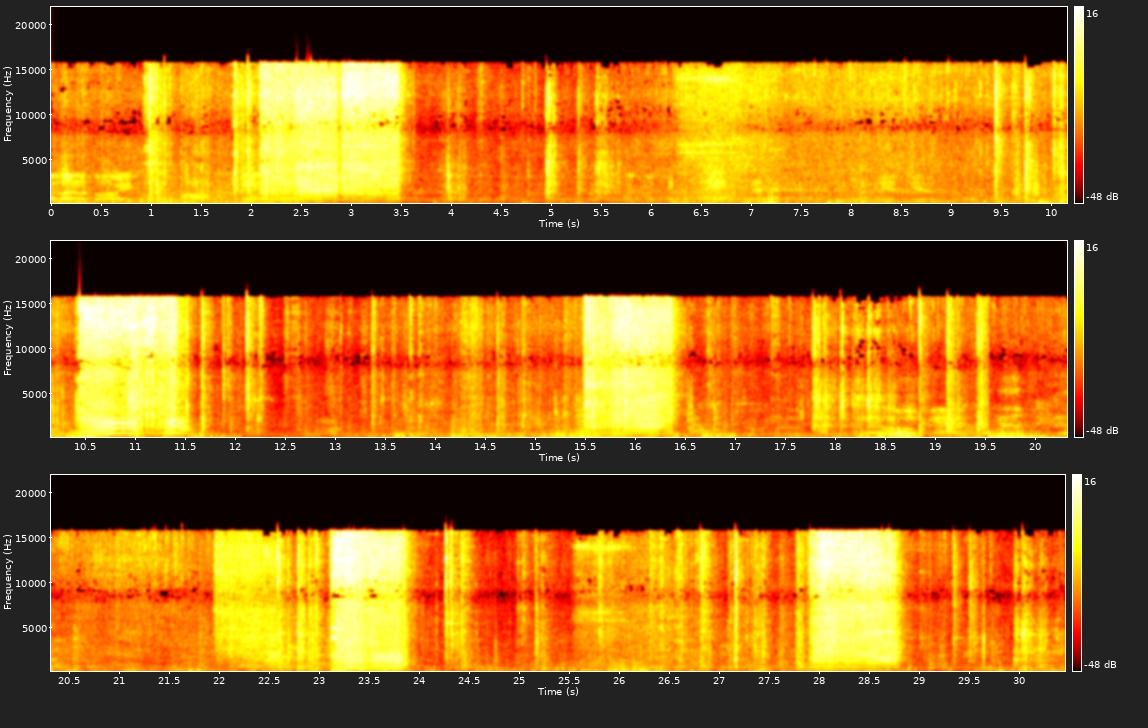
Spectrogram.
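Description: Pneumatic impact wrench firing in about five short bursts, each about a second long, spinning the wheel axle nuts during a racing motorcycle's pit-stop wheel change. Crew voices talk around it.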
